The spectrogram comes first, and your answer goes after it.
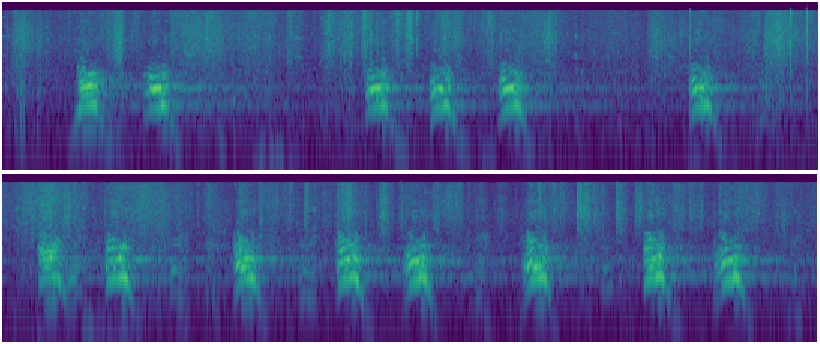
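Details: Squirrel-hunting dog barking to tell on a Mississippi gray squirrel: loud, clear barks, mostly in pairs, spaced about one to one and a half seconds apart, with little else in the background.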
